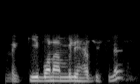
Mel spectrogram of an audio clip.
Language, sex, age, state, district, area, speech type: Assamese, male, 30-45, Assam, Jorhat, urban, conversation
